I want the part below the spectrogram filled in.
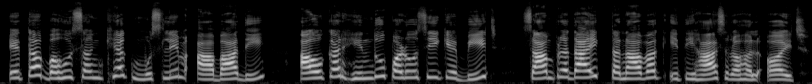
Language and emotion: Maithili, neutral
